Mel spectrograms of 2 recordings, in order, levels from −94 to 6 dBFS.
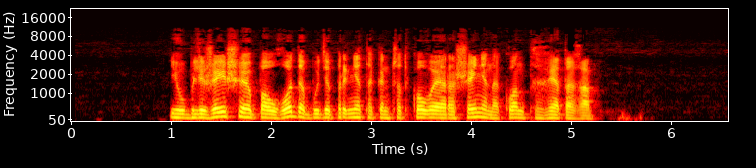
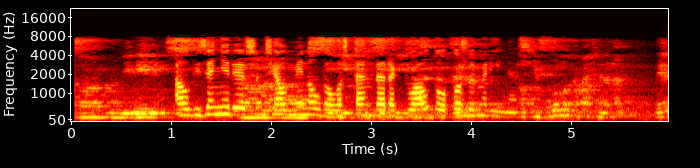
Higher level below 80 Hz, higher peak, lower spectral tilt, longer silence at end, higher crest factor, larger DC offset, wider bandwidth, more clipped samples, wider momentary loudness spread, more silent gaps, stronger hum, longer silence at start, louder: about the same, -54 dBFS vs -54 dBFS; about the same, -2 dBFS vs -2 dBFS; first, -6.5 dB/octave vs -4.5 dB/octave; first, 1.35 s vs 0 s; about the same, 18 dB vs 16 dB; neither; first, 10.5 kHz vs 8.2 kHz; neither; second, 8 LU vs 13 LU; neither; neither; first, 1 s vs 0.05 s; about the same, -19 LUFS vs -18 LUFS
